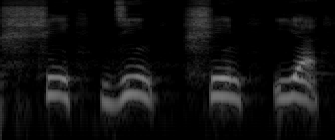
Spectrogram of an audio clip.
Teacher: এরপরে জিম, শিন, ইয়া, এই তিনটি হরফ জিহ্বার মাঝখান উপরে তালুর সঙ্গে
